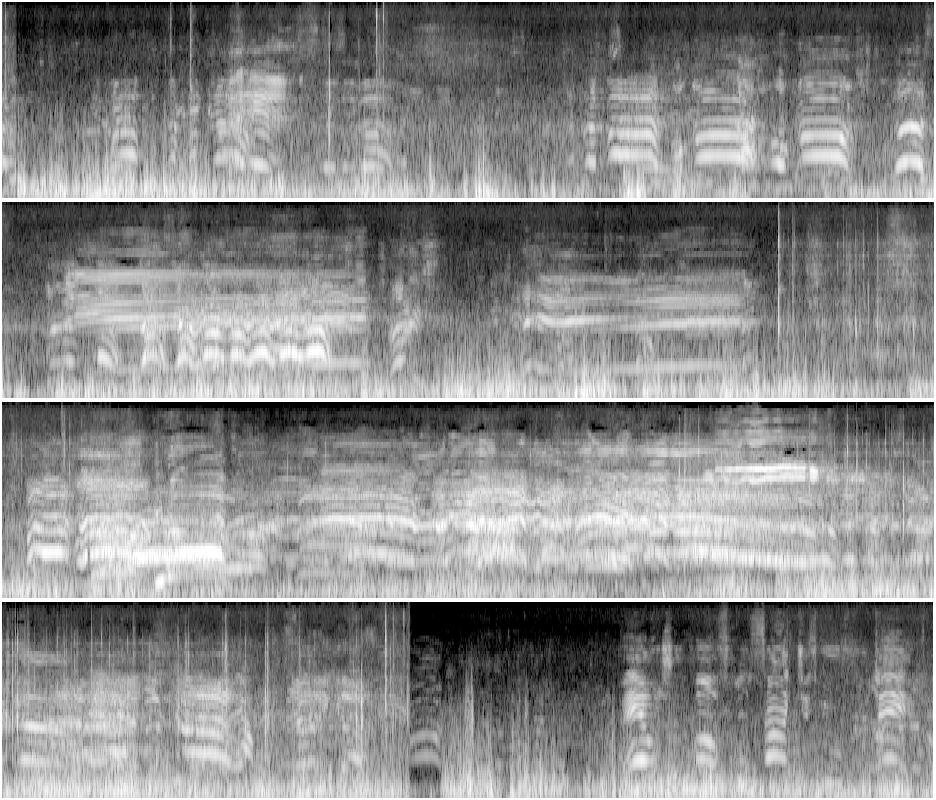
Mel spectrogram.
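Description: Young men shout and call out to each other across an open field outdoors.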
